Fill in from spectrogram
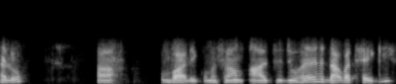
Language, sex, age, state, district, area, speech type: Urdu, female, 45-60, Uttar Pradesh, Rampur, urban, conversation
